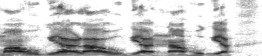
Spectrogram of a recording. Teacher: अगर हम बात करें नाद की, इसमें स्वर तंत्रियों में कंपन होता है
